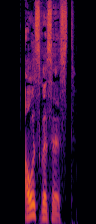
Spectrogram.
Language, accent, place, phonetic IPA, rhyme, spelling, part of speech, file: German, Germany, Berlin, [ˈaʊ̯sˌʁɪsəst], -aʊ̯sʁɪsəst, ausrissest, verb, De-ausrissest.ogg
- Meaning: second-person singular dependent subjunctive II of ausreißen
